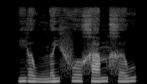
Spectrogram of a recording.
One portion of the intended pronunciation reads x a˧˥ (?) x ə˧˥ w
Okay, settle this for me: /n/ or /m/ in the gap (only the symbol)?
m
